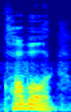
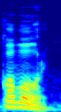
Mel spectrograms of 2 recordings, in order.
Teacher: খবরে ছিল মহাপ্রাণ খ, কিন্তু আমি এখানে খবরে কি বলছি, কবর। এটাকে আমরা বলছি এই ককে বলছি আমরা অল্প প্রাণ।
